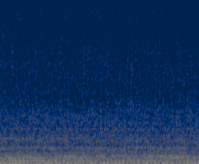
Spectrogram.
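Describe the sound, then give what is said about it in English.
A car with a broken muffler idles in a street, its low, rough engine rumble holding an even level throughout with no pauses or revving, and no voices present. “A car that sounded like its muffler had fallen off sometime during the Vietnam War idled in the street.”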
